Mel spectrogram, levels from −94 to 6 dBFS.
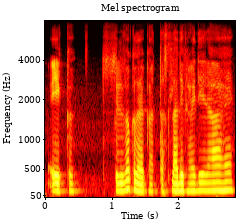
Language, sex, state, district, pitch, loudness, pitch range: Hindi, male, Uttar Pradesh, Shamli, 130 Hz, -17 LUFS, 125-135 Hz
